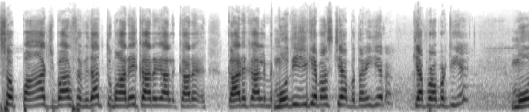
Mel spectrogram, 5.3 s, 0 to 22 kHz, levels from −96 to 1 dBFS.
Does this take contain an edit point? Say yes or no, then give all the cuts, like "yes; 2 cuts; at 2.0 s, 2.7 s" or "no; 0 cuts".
yes; 1 cut; at 2.7 s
